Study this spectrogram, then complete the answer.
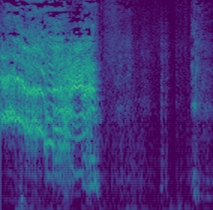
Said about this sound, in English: That was my son. He came in, yes. He screamed, and he left.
